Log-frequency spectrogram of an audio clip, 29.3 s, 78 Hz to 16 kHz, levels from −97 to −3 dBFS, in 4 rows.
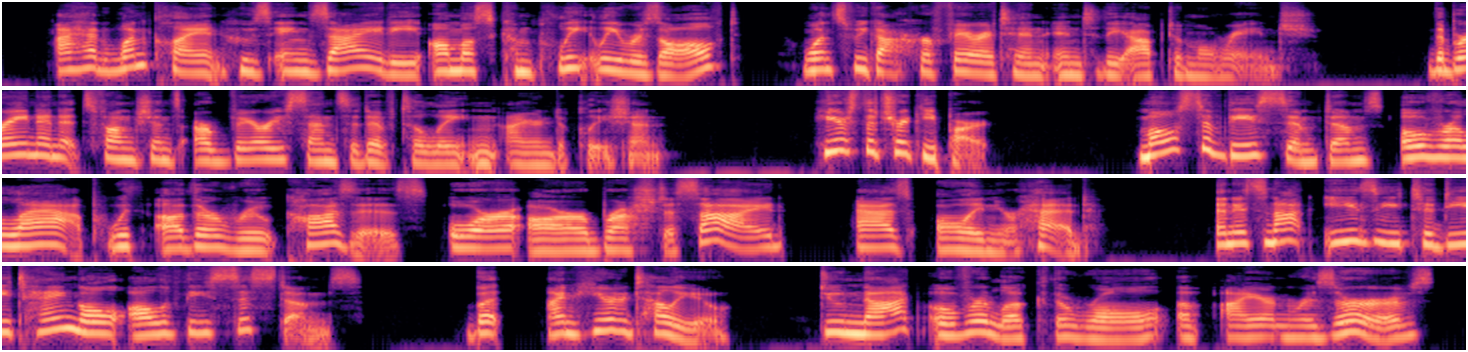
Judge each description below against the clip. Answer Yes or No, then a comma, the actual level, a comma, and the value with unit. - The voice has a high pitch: Yes, high, 205 Hz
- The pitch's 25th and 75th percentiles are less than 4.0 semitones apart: No, average, 5.3 semitones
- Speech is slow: No, average, 155 wpm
